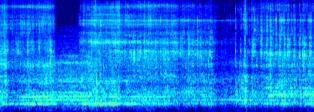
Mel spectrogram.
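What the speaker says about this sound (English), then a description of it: "Using my roughing gouge." A roughing gouge cuts locust wood spinning on a lathe, a continuous close scraping and rasping with the tool's pressure shifting slightly in a few places.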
